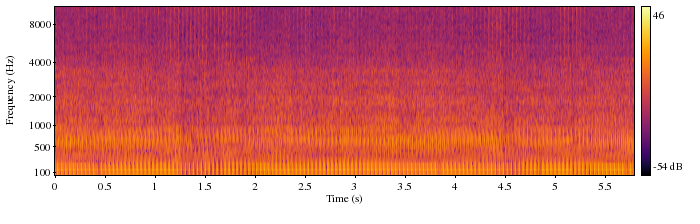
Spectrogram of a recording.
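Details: About 35-year-old log splitter refreshed with new pump, valve, filter, rebuilt cylinder and hoses, swapped-in 12HP single-cylinder engine: steady thump surging and sagging slightly every second; governor hunts a little, owner suspects carburetor needs adjustment.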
